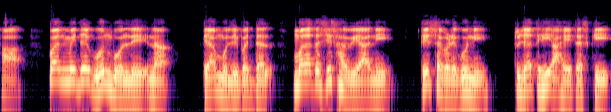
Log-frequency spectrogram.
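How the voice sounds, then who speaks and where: Middle-aged mother figure, affectionate and teasing, slightly raised pitch, read by a man, muffled lo-fi sound. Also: animated, unhurried, natural voice.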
